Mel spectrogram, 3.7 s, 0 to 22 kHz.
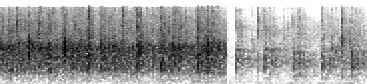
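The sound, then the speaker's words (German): Dense applause from a large group in a German state parliament (Landtag) chamber, steady and loud, then it abruptly thins to a smaller, patchier round of clapping; the applause reflects a government-to-opposition ratio of 105 to 32. “So klingt das neue Machtgefüge beim Applaus im Landtag.”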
